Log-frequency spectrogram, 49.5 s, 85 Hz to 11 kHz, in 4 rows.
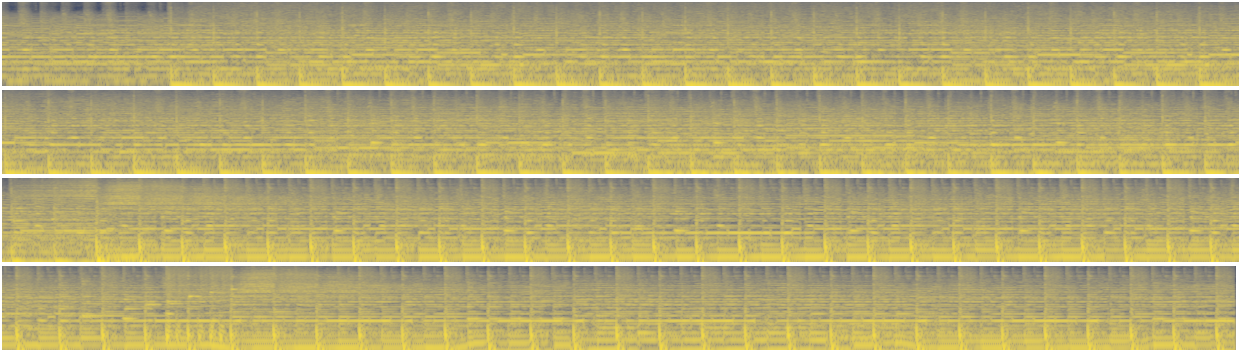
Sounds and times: Music: 0.0 - 49.4.

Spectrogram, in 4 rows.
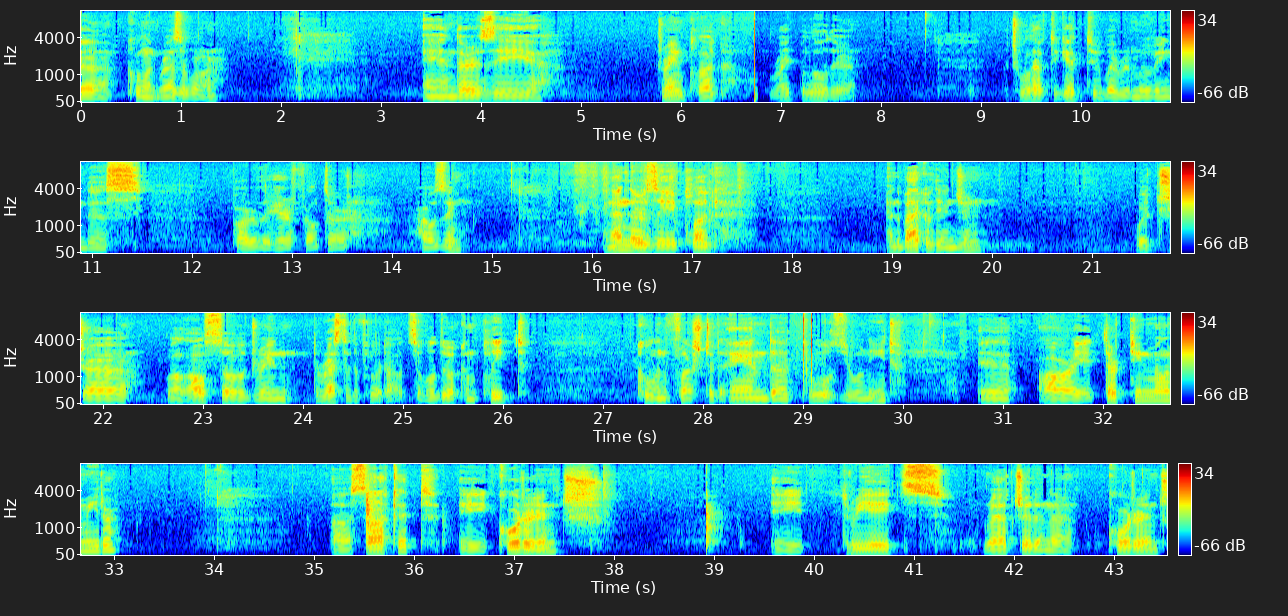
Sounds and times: Speech: 0.0 - 1.5, 3.4 - 4.8, 5.8 - 7.8, 9.3 - 11.6, 12.4 - 14.8, 16.1 - 17.5, 18.9 - 20.0, 21.4 - 26.3, 27.3 - 30.0, 30.7 - 33.1, 35.2 - 38.0, 39.6 - 43.5.

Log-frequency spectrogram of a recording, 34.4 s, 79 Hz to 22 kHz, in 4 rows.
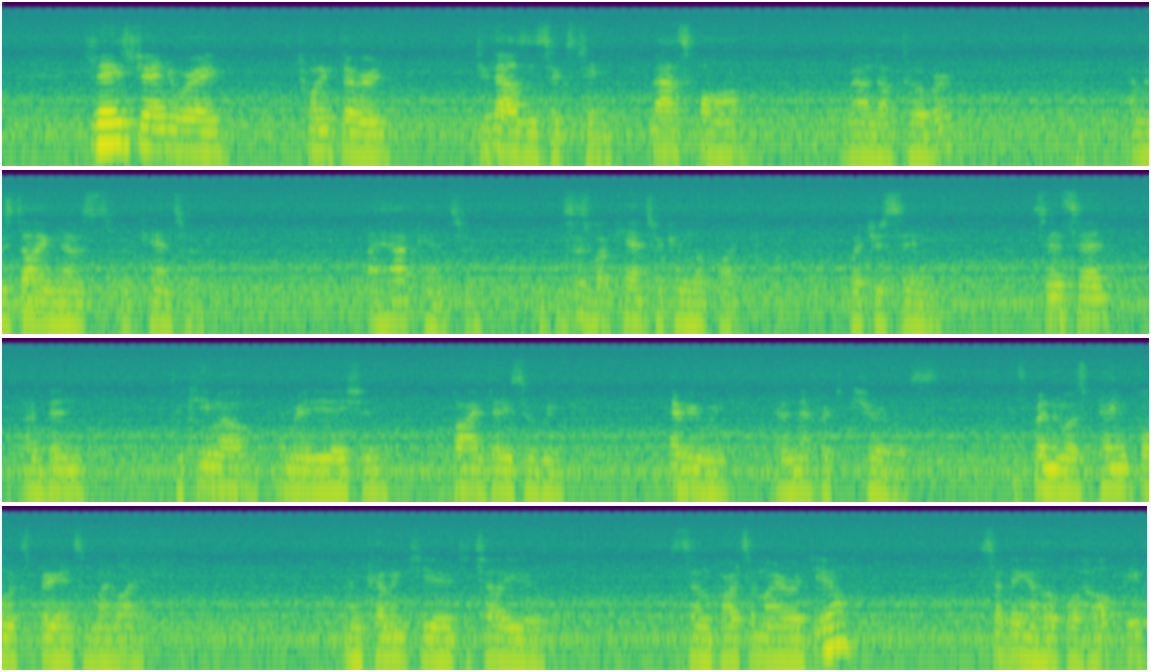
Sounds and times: Speech: 0.6 - 3.0, 3.6 - 5.6, 6.3 - 7.2, 8.4 - 10.2, 11.4 - 14.2, 15.0 - 15.7, 16.3 - 17.9, 18.5 - 21.5, 22.2 - 24.2, 24.8 - 27.0, 28.4 - 30.0, 30.8 - 32.3, 33.2 - 34.4.

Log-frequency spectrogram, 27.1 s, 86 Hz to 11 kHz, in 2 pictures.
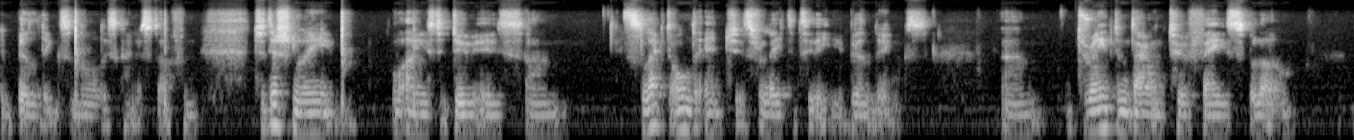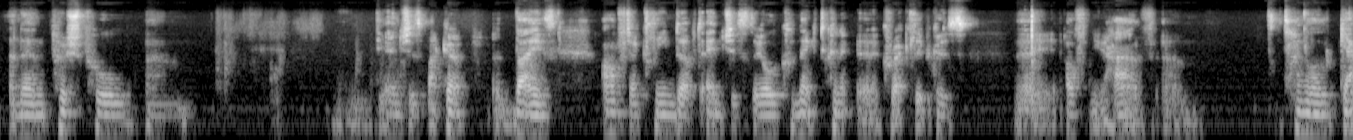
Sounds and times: Speech: 0.0 - 12.9, 13.6 - 15.4, 16.2 - 25.5, 26.2 - 27.0.

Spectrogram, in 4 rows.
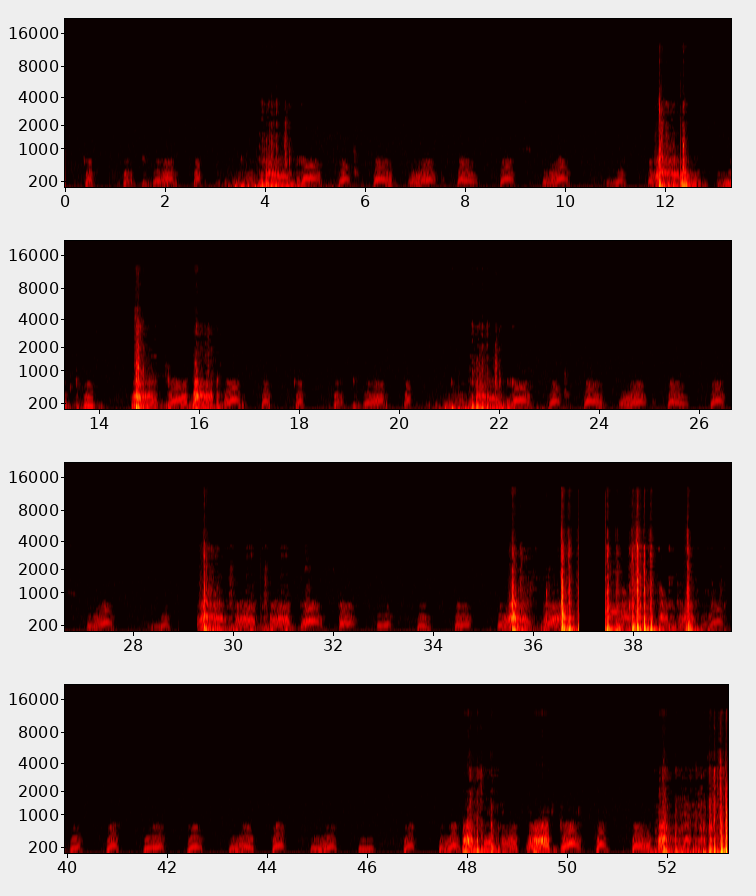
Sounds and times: Inside, small room: 0.0 - 53.2
Pigeon, dove: 1.2 - 2.8, 3.4 - 10.1, 10.8 - 14.0, 14.6 - 20.3, 21.0 - 27.6, 28.4 - 53.2.

